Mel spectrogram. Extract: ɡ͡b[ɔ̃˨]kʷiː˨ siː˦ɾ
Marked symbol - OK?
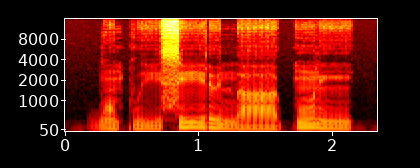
yes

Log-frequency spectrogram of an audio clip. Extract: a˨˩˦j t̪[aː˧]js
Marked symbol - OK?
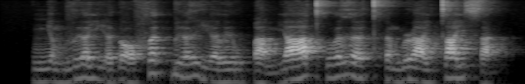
no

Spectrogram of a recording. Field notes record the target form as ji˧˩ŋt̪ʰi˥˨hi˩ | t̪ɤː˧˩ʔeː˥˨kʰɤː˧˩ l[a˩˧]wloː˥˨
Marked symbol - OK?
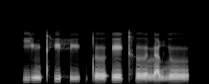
no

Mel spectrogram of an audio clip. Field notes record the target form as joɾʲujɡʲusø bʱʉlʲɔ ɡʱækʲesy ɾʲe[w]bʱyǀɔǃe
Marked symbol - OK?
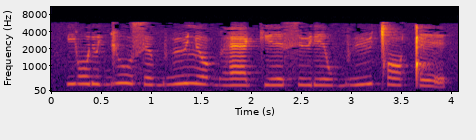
yes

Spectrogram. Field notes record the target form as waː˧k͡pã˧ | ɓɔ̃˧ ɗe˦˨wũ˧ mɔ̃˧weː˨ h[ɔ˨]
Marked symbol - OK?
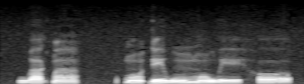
no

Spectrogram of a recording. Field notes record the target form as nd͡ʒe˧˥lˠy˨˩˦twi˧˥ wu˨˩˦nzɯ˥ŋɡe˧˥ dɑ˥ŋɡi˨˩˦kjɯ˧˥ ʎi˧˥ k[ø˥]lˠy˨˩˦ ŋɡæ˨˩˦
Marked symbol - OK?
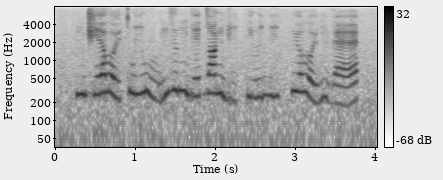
no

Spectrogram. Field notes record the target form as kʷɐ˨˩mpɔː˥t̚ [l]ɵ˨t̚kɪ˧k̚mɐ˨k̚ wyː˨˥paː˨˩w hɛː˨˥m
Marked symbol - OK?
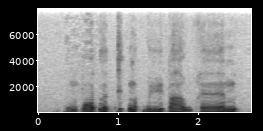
yes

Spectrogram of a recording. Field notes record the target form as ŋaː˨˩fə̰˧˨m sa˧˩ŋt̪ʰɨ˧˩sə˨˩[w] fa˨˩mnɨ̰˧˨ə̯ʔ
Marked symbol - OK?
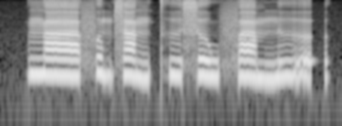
yes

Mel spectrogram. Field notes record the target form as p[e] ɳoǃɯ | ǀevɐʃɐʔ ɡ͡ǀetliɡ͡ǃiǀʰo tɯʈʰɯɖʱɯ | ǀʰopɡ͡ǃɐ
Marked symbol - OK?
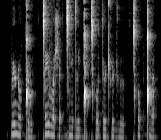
no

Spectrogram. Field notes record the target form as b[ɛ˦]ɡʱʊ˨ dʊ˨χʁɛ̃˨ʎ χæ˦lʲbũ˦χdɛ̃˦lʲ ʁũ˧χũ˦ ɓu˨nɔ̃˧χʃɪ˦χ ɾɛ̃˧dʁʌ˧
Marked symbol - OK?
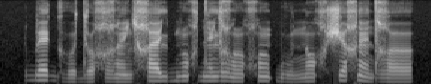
yes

